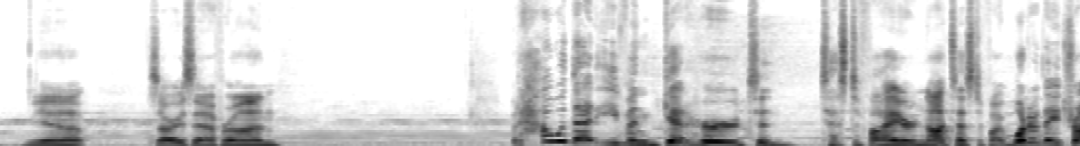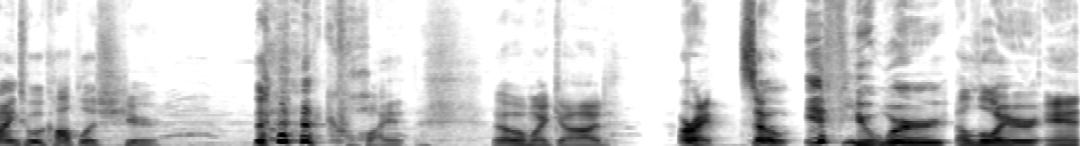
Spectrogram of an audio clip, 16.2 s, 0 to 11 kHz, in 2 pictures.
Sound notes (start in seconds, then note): 10.0 laughs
